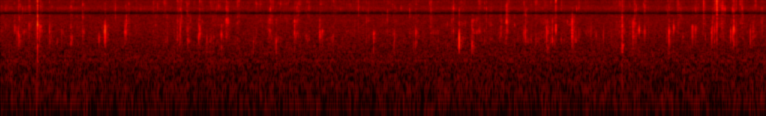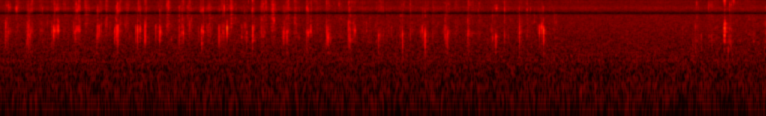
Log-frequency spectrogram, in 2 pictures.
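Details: Ragdoll cat eating crushed dry food softened with hot water, indoors: rapid irregular crunching and clicking chews throughout, with small smacking sounds and no vocal calls.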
